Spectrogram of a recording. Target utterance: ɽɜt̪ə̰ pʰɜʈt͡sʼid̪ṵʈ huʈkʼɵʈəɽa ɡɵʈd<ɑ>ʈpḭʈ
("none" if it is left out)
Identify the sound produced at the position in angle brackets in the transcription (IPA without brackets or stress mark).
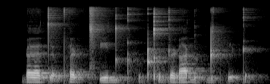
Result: ə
